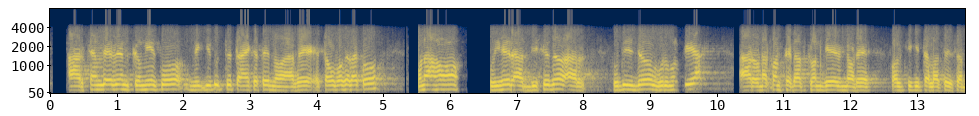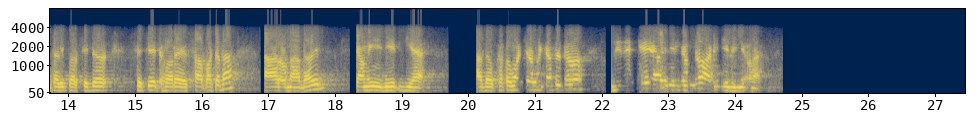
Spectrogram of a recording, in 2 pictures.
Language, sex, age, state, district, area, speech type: Santali, male, 60+, West Bengal, Jhargram, rural, conversation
